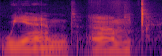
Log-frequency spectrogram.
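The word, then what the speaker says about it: Wieand: And, Roy Burns, when he's out of the costume, is played by Dick, I think his last name is pronounced Weand.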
